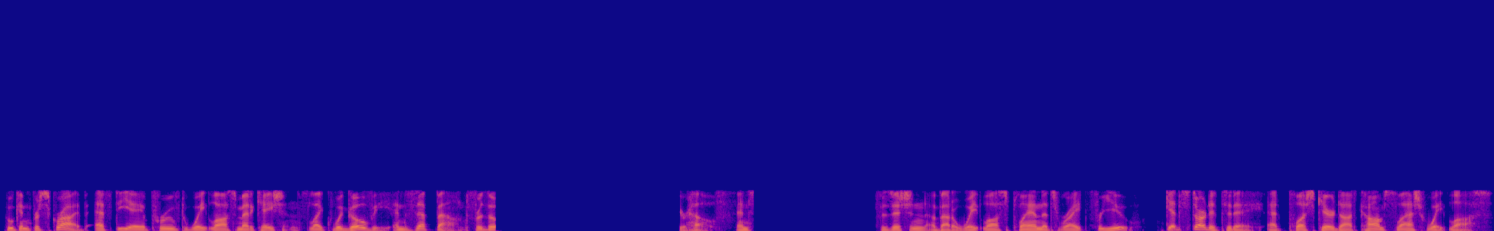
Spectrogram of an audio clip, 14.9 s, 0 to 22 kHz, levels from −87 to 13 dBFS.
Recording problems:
high frequencies cut off; severe; nothing above 4 kHz
audio cutting out; at 5 s for 2 s and at 7.5 s for 1 s

